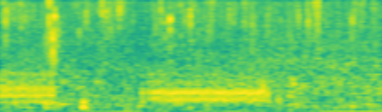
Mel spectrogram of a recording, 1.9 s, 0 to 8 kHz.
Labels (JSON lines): {"label": "biophony, croak", "recorder": "SoundTrap 500"}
